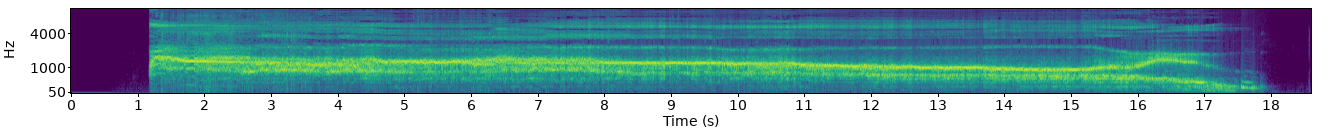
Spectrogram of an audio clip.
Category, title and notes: Speech > Solo speech
ryk - scream
recorded at mobil phone
phone, scream, voice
